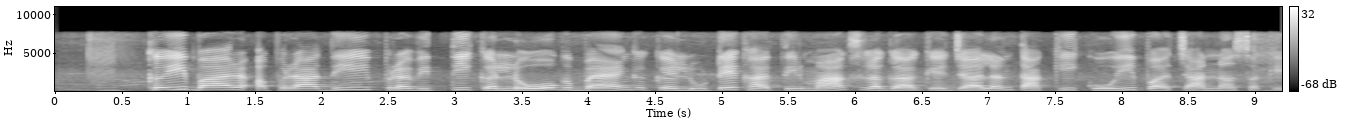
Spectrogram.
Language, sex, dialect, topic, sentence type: Bhojpuri, female, Western, banking, statement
